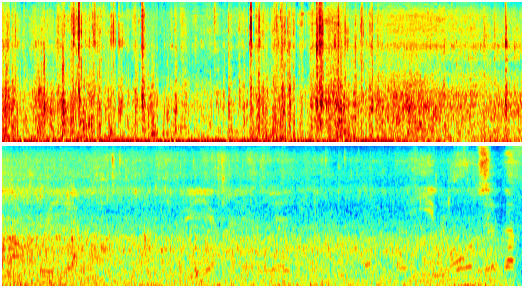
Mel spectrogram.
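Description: Soviet amphibious big-wheeler afloat on its Belarus-made balloon tires, with no propeller: a steady wash of water and boat noise mixed with wind buffeting the microphone, loud for the first few seconds, then settling lower.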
